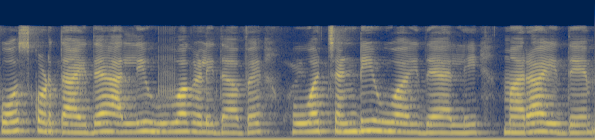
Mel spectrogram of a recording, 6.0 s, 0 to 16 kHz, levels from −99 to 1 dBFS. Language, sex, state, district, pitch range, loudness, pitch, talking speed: Kannada, female, Karnataka, Shimoga, 210-235 Hz, -18 LUFS, 225 Hz, 120 wpm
